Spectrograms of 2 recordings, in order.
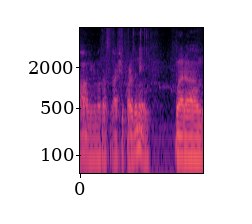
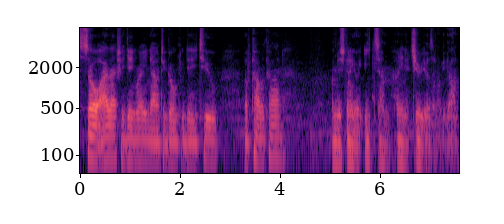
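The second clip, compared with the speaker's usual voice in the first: groggy, fresh-out-of-bed, just-woke-up morning voice; 3 semitones lower than usual. Speaker telling viewers about getting ready for Comic-Con day two, just-woke-up voice. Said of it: "my voice is kind of weird because I just woke up".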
